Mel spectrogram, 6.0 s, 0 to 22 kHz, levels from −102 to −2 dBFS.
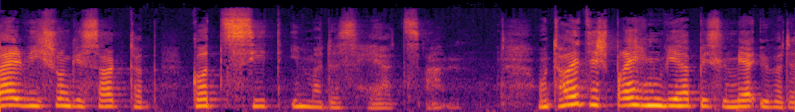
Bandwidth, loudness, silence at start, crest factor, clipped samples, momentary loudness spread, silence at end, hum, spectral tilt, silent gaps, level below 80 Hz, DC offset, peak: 16.5 kHz; -27 LUFS; 0 s; 18 dB; under 0.1%; 16 LU; 0 s; none; -3 dB/octave; none; -68 dBFS; under 0.1%; -10 dBFS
